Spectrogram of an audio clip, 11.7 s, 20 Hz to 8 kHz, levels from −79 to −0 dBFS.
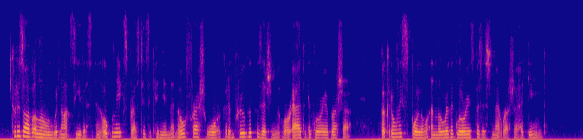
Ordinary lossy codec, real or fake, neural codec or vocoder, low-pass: Opus, 16 kbps; fake; codec, 16 kHz, 16 kbps, FunCodec, trained on LibriTTS, 50 frames a second; 7.2 kHz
